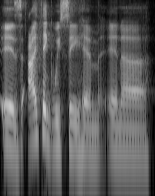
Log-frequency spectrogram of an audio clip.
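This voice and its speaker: A man in a casual discussion as a podcast host, speaking haltingly and often restarting his sentences. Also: medium pitch, fairly bright tone. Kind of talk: casual discussion of an audio drama.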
